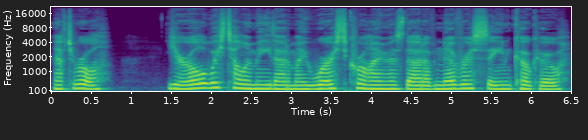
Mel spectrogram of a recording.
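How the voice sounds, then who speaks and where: A woman playing a villainess in an ASMR roleplay, soothing and teasing as she tends to her nemesis with possessive tenderness and drawn-out endearments. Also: on the low side, steady tone, mellow, lightly acted. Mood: wry, coaxing. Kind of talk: ASMR roleplay, soft intimate acting.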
